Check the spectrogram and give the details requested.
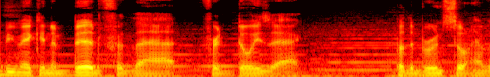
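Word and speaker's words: Doisac: So it must be pronounced maybe Doizak? That's Doizak, the Jirlane homeworld planet.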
